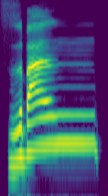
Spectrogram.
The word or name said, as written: 值班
